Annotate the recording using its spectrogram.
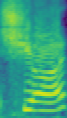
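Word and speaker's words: sure: ये है made M ए डी E made श्योर एस यू आर ई श्योर बहुत सारे लोग इसे सर पढ़ते हैं बट ये रॉन्ग होता है।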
